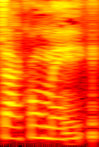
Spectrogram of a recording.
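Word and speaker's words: Da Gong Mei (打工妹): Dat zijn Da Gong Mei. – Ja. – Dat is ook Chinees. Zeg ik dat goed? – Da Gong Mei, inderdaad.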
